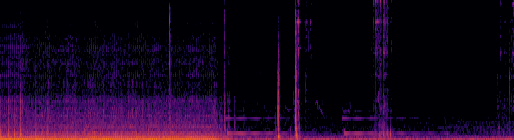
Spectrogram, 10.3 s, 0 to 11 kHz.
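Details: BMW E90 with N55 engine: about four seconds of steady, fast starter turnover that never catches, then quiet ticking; cranks but won't start.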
